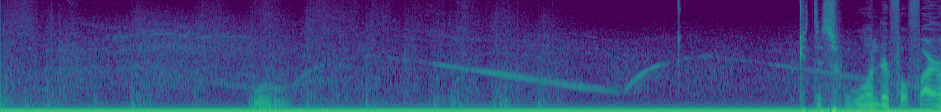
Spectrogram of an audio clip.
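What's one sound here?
Fireworks whistle upward and burst with sharp pops.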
